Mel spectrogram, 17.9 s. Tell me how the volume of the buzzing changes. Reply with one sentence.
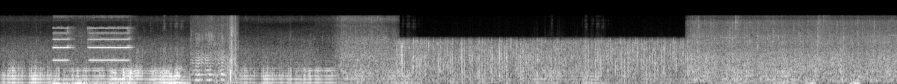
The volume of the buzzing goes down.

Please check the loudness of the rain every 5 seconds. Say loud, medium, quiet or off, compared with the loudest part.
quiet, loud, loud, loud.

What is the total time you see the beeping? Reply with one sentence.
The beeping can be heard for 2 seconds in total.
